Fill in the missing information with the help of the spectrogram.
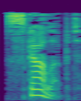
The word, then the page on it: scalloped: British English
